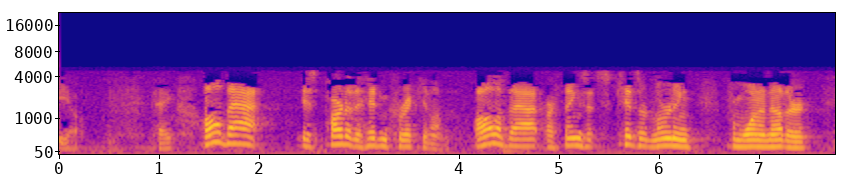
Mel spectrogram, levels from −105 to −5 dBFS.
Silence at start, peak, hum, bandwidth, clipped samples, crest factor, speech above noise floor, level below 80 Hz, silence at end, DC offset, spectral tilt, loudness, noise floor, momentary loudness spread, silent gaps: 0 s; -6 dBFS; none; 5 kHz; under 0.1%; 18 dB; 25 dB; -56 dBFS; 0.3 s; 0.1%; -9.5 dB/octave; -23 LUFS; -48 dBFS; 16 LU; none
